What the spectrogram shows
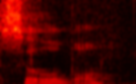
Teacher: So the syll is long and the able are short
